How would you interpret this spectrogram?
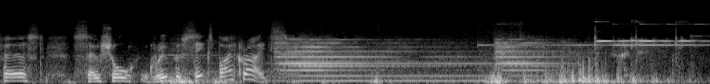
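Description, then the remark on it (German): On a village square in England, where friends with bicycles wait to set off on a bike tour, someone talks briefly, then a large church bell is struck and hums with a long, resonant ring, sounding a second time a couple of seconds later while voices murmur faintly underneath. “Wir warten jetzt darauf, dass die Glocke läutet und dann geht es los zur ersten 6-Leute-Fahrradtour.”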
